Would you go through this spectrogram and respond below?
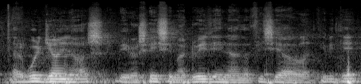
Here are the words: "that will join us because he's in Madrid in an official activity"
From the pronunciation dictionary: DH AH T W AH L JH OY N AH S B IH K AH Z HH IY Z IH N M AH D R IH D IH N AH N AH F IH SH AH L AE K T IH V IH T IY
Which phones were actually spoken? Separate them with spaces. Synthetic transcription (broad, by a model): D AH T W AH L JH OY N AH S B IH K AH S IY S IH M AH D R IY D IH N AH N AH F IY S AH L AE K T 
